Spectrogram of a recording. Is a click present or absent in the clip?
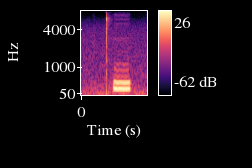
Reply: absent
